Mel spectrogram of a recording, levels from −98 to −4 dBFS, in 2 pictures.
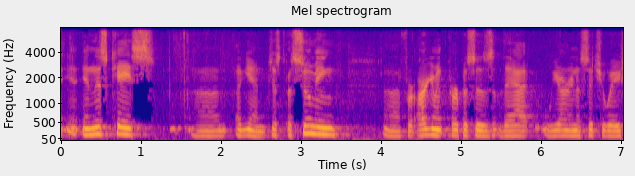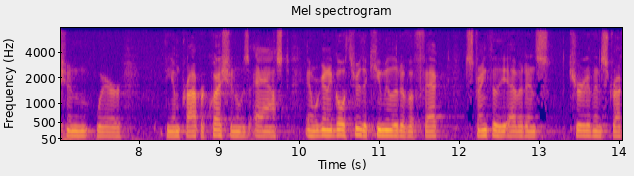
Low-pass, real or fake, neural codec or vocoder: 7.2 kHz; real; none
